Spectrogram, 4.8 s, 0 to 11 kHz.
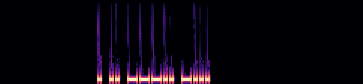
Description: Morse code, heard as a keyed tone, about 30 wpm, 700 Hz. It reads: EI8B
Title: DXCC-100 Call Signs - 4 Characters - Repeated 3x - 30wpm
